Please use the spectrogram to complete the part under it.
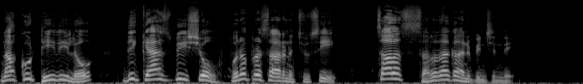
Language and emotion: Telugu, happy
